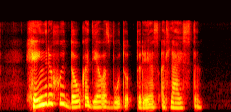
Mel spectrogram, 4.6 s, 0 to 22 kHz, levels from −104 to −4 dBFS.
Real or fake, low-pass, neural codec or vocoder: real; 9.9 kHz; none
